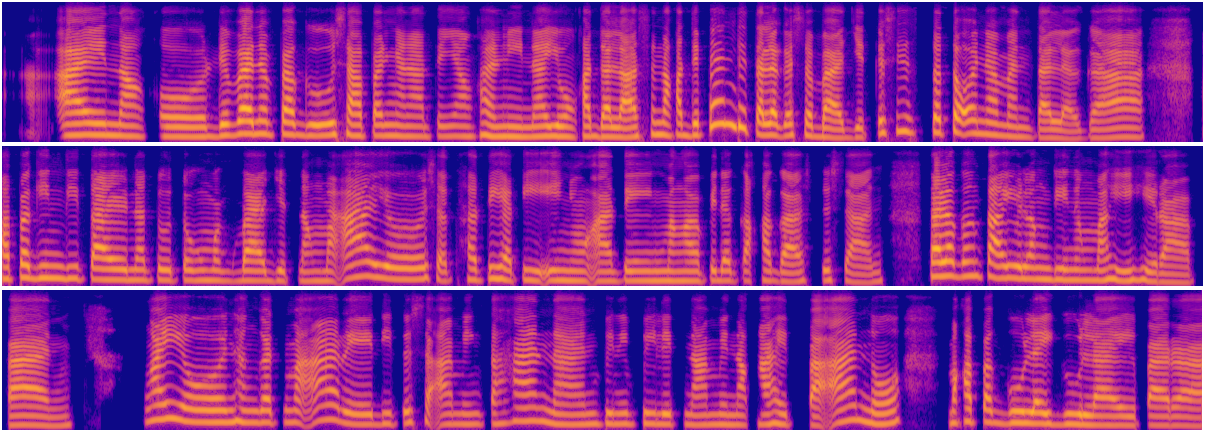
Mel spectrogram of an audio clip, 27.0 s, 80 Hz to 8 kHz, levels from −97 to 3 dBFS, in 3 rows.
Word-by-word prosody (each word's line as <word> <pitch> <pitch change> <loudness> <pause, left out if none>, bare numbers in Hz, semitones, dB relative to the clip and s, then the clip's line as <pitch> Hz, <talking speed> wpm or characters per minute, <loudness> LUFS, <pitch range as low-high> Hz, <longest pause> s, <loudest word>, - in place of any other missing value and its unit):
A - - -16 0.3
ay, 240 0 +5
naku, 205 -2 +1
'di 225 - +4
ba, 260 0 +9
napaguusapan 230 -2 +2
nga 215 - -1
natin 210 +1 -8
yang 210 0 -4
kanina, 205 -2 +1
yung 210 -2 +2
kadalasan 205 +2 +2
nakadepende 385 - +2
talaga 235 -2 +4
sa 230 -1 -1
budget. 185 -1 0
Kasi 285 +2 -2
totoo 275 -3 +4
naman 220 -7 -2
talaga 175 +3 -1 0.4
kapag 245 +2 +1
hindi 250 -1 -2
tayo 220 -2 +3
natutong 215 -1 -4
mag-budget 200 -1 -2
ng 195 0 -7
maayos 240 +2 0
at 200 -5 -5
hati-hatiin 210 -2 -2
yung 195 - -5
ating 200 +1 -2
mga 195 0 -1
pinagkakagastusan, 195 -2 -5 0.3
talagang 295 0 +5
tayo 255 -3 +2
lang 235 -1 -1
din 215 -1 -2
ang 210 - -5
mahihirapan. 195 -2 -1 0.5
Ngayon, 265 -5 +2
hangga't 250 -1 -2
maaari 240 -4 0
dito 220 +3 -6
sa - - -6
aming 210 0 -8
tahanan 220 -3 -2
pinipilit 215 -1 -4
namin 205 0 -4
na 195 - -1
kahit 210 +1 -1 0.2
paano 250 -2 +1 0.3
makapag 250 0 -1
gulay-gulay, 205 -5 +1
para 185 -1 -1
215 Hz, 120 wpm, -22 LUFS, 200-240 Hz, 0.5 s, ba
